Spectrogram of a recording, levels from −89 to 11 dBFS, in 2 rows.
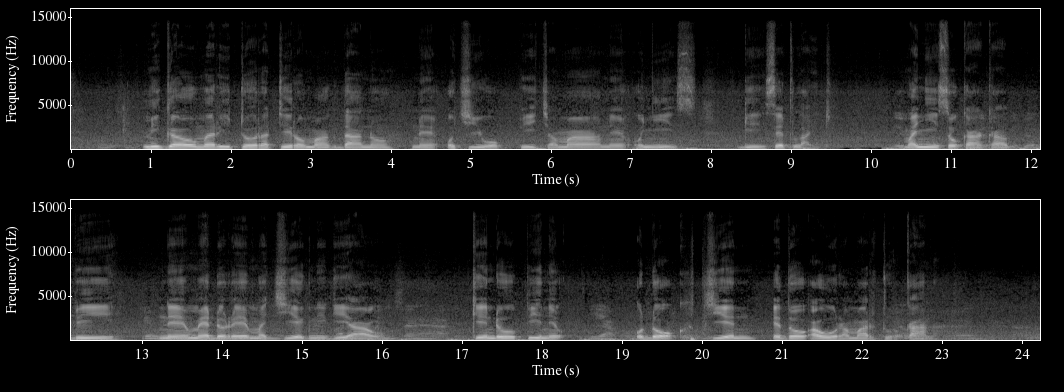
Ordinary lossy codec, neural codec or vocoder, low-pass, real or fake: none; none; 14.4 kHz; real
